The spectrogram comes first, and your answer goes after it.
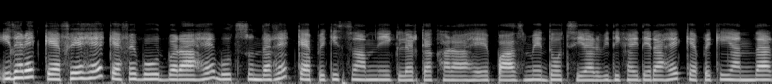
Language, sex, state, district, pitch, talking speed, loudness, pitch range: Hindi, female, Uttar Pradesh, Varanasi, 215 Hz, 240 wpm, -16 LUFS, 205-240 Hz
